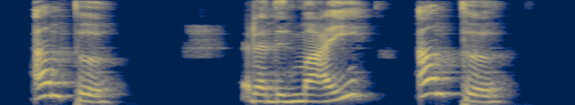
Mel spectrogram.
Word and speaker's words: un peu: كلمة قليلا هي un peu. Un peu. ردد معي un peu. حاول أن تنطق جيدا صوت أ في آخر كلمة un peu. Un peu. ليس un peu وإنما un peu.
